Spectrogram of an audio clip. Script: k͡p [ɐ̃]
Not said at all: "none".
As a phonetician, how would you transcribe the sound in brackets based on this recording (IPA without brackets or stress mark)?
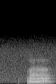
ɐ̃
